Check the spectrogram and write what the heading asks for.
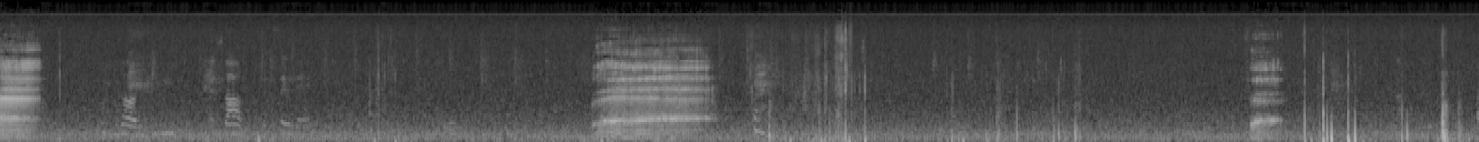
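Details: A person's long, loud burp followed later by a shorter one, with quiet room noise and a few knocks in between; belching.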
